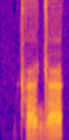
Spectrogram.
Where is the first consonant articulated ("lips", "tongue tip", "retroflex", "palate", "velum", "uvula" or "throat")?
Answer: retroflex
